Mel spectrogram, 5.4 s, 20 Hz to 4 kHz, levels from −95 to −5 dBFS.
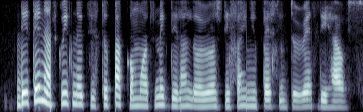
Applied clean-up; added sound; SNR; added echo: none; none; none; none.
